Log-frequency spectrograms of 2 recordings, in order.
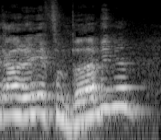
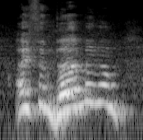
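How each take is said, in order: First: Higher rising Brummie question; Brummie accent. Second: Much higher falling Brummie repeat; Brummie accent. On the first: Brummie meets another Brummie, rising mock Brummie accent. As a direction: ask it gladly in a mock Birmingham accent. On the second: Brummie delighted to meet another, high mock Brummie accent. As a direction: squeal it again in a hammed-up Birmingham accent. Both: Retold or imitated. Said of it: "That's how they speak up in Brummie land".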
